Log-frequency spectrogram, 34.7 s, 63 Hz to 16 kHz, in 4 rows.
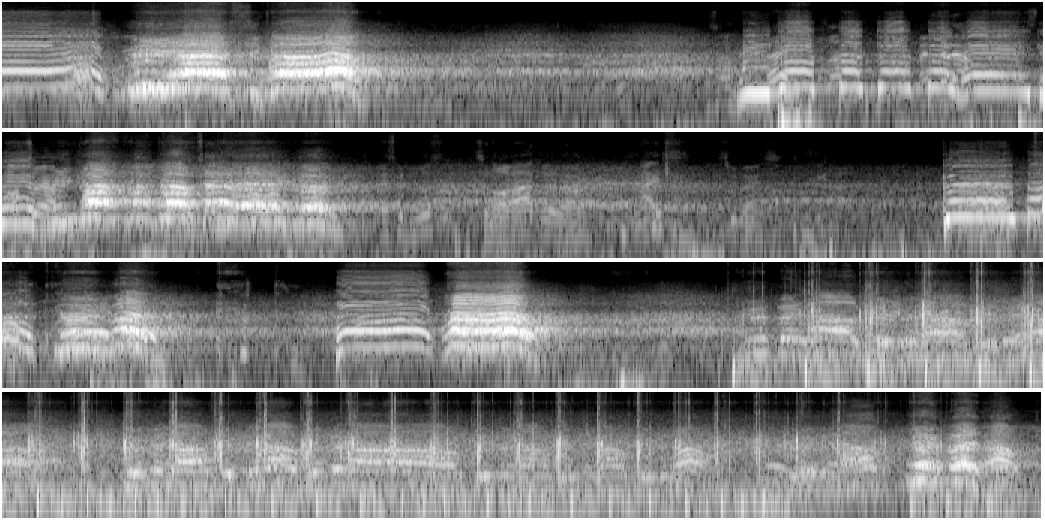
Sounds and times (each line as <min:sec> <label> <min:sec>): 0:00.0 Football ultras chanting 0:34.6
